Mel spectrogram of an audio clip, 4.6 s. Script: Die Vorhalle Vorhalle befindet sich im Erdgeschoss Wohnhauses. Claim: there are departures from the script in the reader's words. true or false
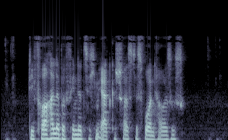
true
